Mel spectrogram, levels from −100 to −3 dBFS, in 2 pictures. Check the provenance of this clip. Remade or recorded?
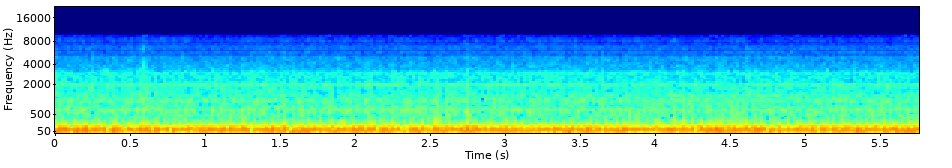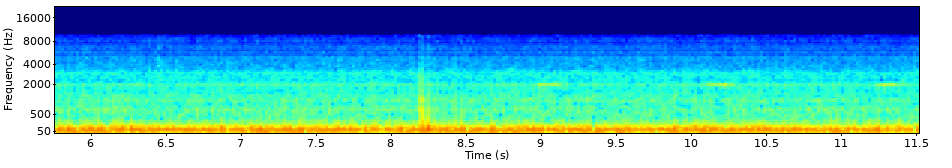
remade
